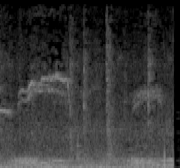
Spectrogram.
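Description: Pigeons of fancy breeds such as Lalgolla and Rajgolla coo and murmur steadily in a loft, with faint chirps over a constant low hum of background noise.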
